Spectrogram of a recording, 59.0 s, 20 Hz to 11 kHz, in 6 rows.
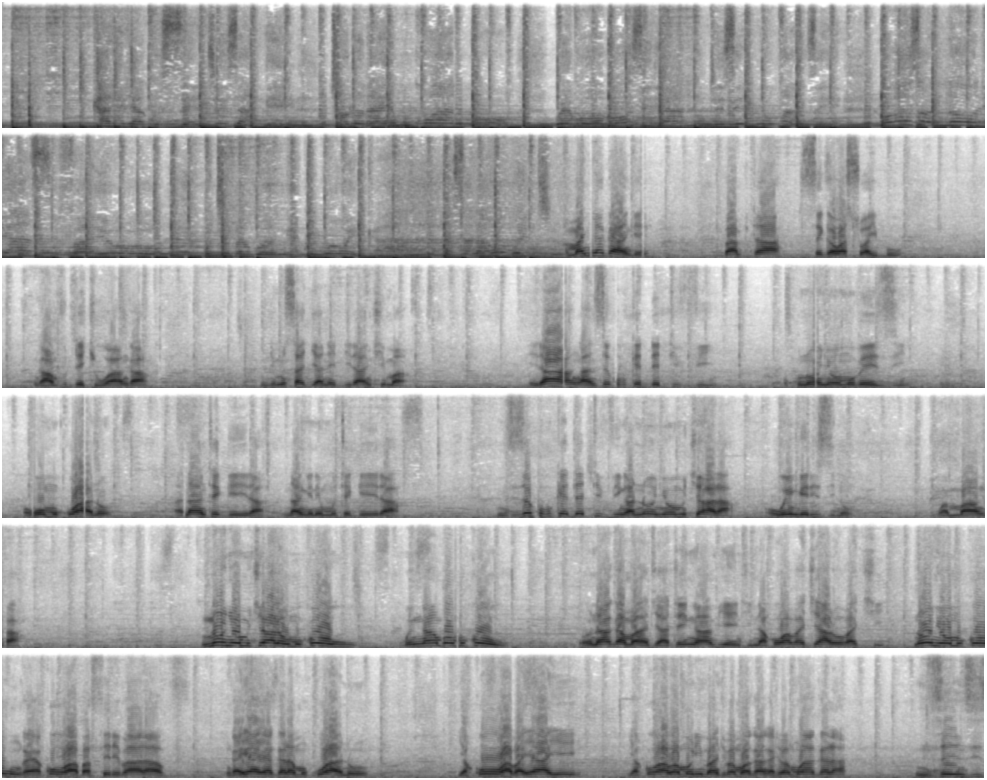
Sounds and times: Music of Africa: 0.0 - 58.9.

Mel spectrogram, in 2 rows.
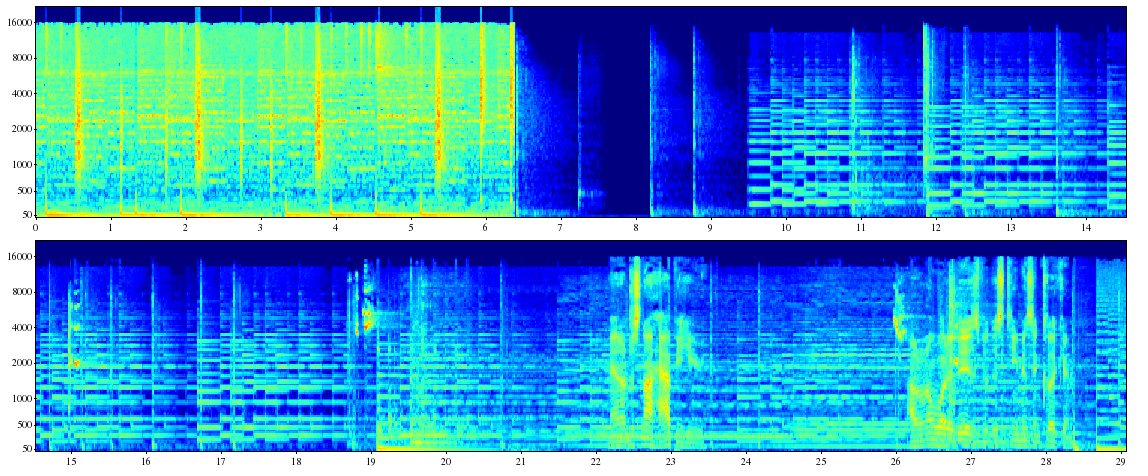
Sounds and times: Music: 0.0 - 6.6, 9.5 - 29.0
Basketball bounce: 8.2 - 9.3.

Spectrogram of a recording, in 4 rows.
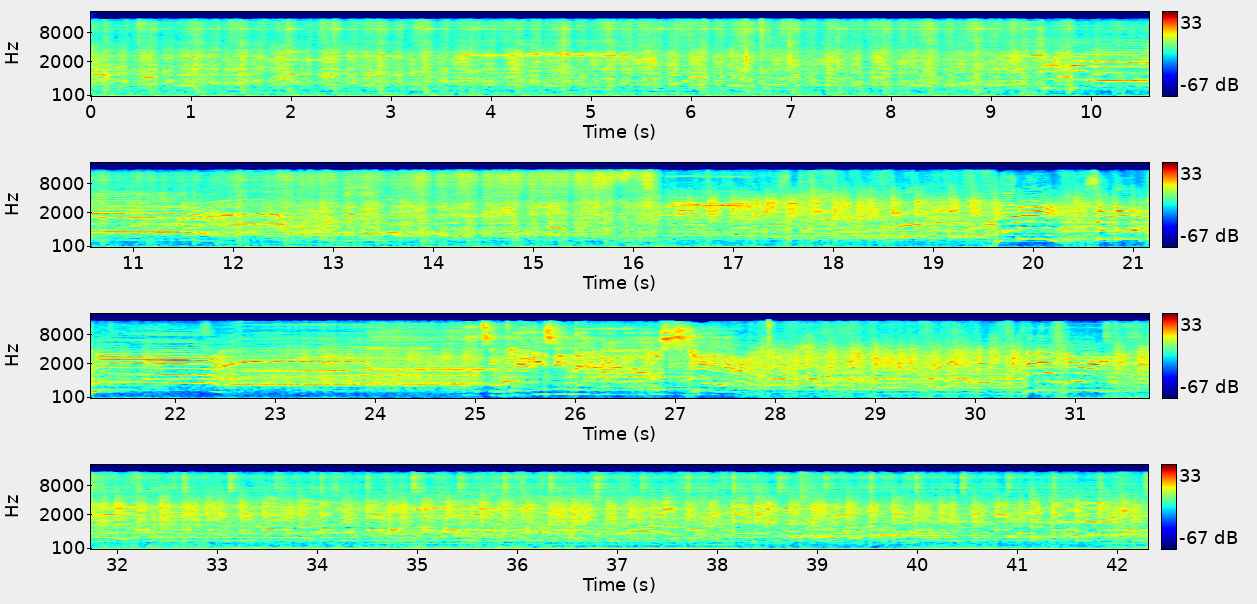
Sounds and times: Techno: 0.0 - 42.3.

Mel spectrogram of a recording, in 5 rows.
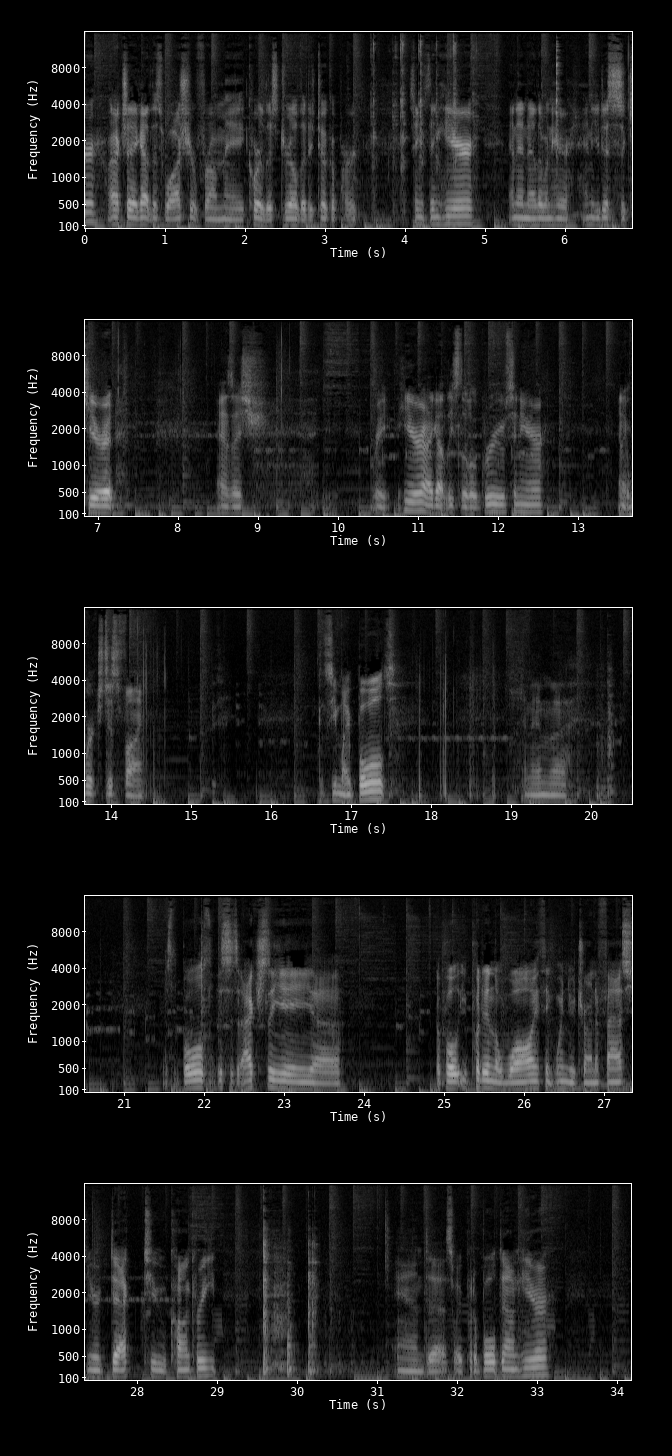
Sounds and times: Speech: 0.0 - 3.4, 4.1 - 7.3, 8.5 - 9.1, 10.4 - 12.6, 13.5 - 14.4, 19.2 - 19.8, 21.5 - 23.7, 24.9 - 29.0, 31.2 - 33.2
Music: 0.0 - 34.1.

